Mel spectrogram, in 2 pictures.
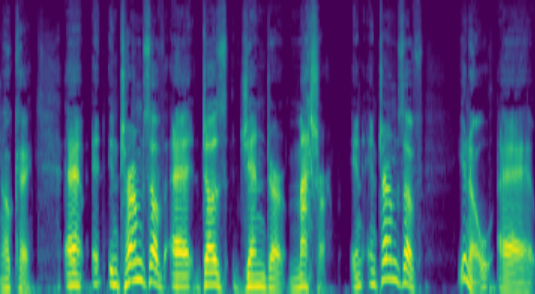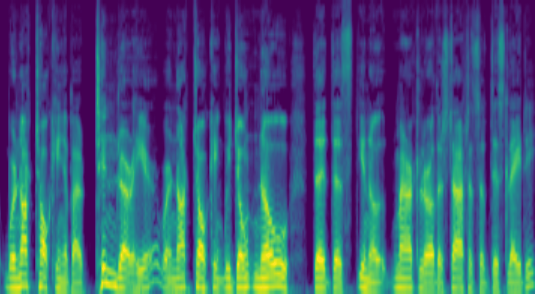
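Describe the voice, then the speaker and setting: In an Irish accent, a man speaks at a fairly slow pace with lively intonation. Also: medium pitch for a man. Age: 50s. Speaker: radio host. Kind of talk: radio phone-in discussion.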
